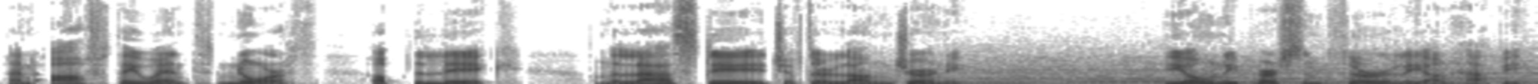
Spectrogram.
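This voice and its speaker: A man reading a story aloud as narration, in a measured, dramatic storytelling manner. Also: lowish voice, animated, a bit bright, faint music behind. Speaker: audiobook reader.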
